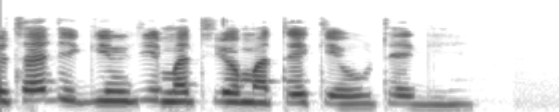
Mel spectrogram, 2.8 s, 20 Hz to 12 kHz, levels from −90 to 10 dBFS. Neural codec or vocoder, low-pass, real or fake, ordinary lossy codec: none; 7.2 kHz; real; none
